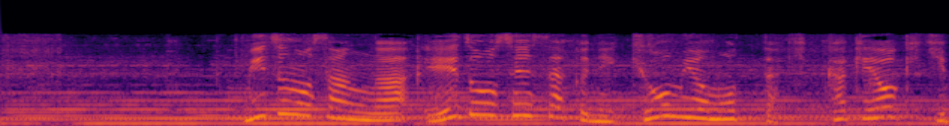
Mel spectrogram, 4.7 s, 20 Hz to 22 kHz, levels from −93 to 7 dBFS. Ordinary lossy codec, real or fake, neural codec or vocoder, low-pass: AAC, 48 kbps; real; none; 7.2 kHz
